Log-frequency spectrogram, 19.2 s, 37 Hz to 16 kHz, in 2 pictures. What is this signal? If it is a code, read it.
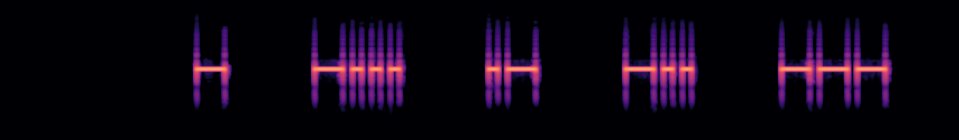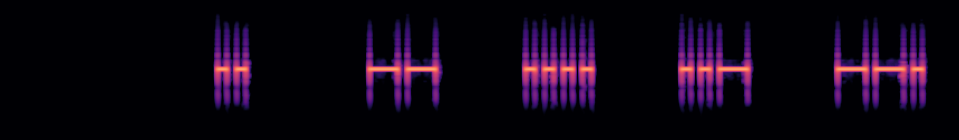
Morse code, heard as a keyed tone, about 13 wpm, spaced as for 7 wpm, 800 Hz. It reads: TBADO IMHUG
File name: LEZIONI / 9 2 ws 12wpm 3406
